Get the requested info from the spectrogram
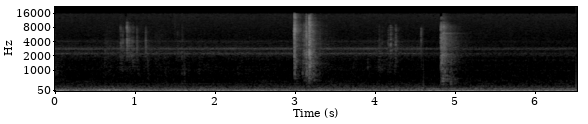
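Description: Steady low hum and a faint, steady high-pitched whine, with four sharp clicks or knocks a couple of seconds apart, the second a quick double.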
